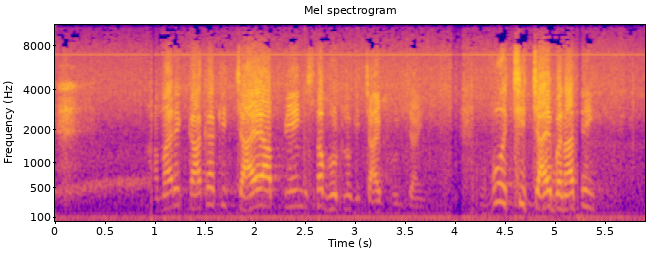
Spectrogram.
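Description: A man talks with animation.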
